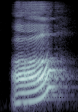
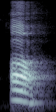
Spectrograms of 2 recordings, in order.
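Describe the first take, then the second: First: The pitch dips low and then rises. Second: The pitch falls sharply from high to low. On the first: It expresses doubt. "Third tone" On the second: It gives an answer or shows sudden understanding. "Fourth tone"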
